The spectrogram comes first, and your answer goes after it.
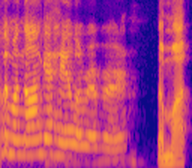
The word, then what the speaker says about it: Monongahela: like i know we couldn't even attempt to pronounce that yeah it's called the monongahela river the monongahela monaco i would be able to say it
